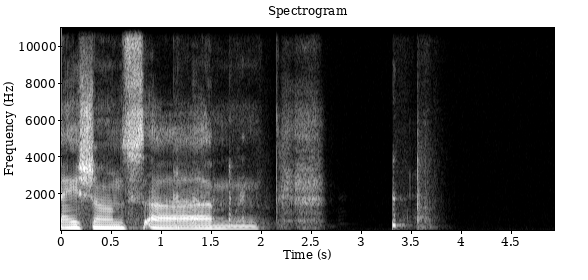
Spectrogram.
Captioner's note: laughter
